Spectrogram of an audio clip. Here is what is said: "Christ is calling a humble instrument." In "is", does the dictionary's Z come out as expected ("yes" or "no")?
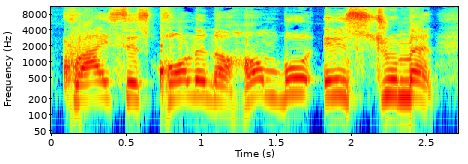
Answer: no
